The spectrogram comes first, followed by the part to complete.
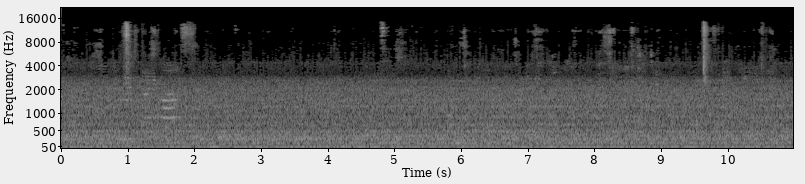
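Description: Steady cabin noise of a jet airliner in cruise: an even, deep rushing noise from the engines and airflow, with a few faint clicks.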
